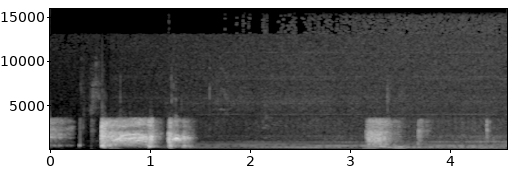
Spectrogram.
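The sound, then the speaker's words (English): A person clears their throat loudly in a rough, gravelly burst, then after a pause gives a second shorter, softer throat clear, with a faint hum underneath and no talking. “We've just got to clear the line, and you can clear your throat.”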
